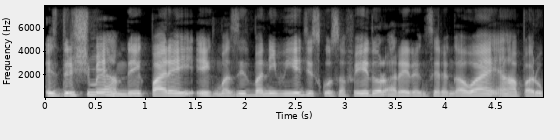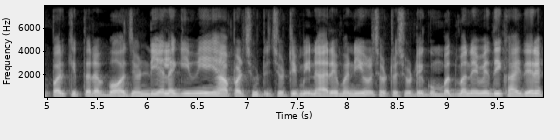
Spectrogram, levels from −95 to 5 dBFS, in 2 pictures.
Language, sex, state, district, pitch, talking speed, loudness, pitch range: Hindi, female, Uttarakhand, Tehri Garhwal, 180 Hz, 285 wpm, -19 LUFS, 160-195 Hz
